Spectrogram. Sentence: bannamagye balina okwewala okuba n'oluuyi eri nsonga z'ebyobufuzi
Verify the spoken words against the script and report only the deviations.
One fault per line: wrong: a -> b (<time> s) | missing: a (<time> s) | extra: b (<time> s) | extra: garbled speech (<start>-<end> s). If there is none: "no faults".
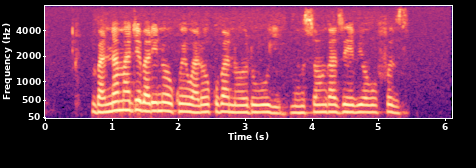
wrong: eri -> mu (3.7 s)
